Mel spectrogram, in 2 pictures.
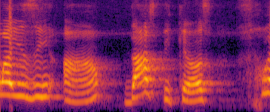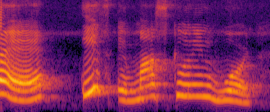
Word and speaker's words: frère: So you can see now, I said frère, not frère. Why? Because this E is also not pronounced at the end of a word most times in French. All right?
